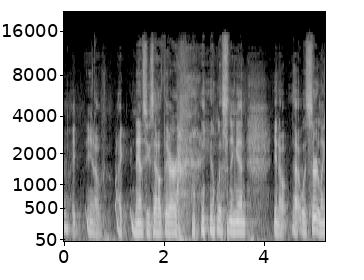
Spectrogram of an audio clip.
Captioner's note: laughter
